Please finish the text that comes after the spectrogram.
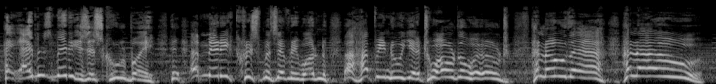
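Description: A man's voice: very high voice, expressive, moderate pace, a bit bright, faint music behind, pitched above the performer's own voice. A man voicing an elderly former miser who is now giddy and jovial, stammering and breathless.

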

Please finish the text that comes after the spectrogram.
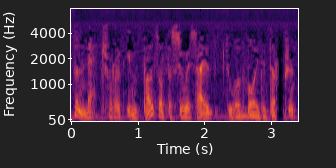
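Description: A man's voice: very deep voice, very animated, brisk, breathy edge, heavily acted. An actor playing a cold, calculating male usurper in an old radio drama, speaking with precise menace. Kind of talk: 1940s radio acting. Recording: tinny old radio broadcast with hiss.

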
